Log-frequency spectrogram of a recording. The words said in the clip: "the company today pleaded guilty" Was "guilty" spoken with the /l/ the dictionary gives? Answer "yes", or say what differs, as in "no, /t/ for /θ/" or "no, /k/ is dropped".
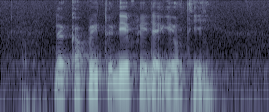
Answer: no, /w/ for /l/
